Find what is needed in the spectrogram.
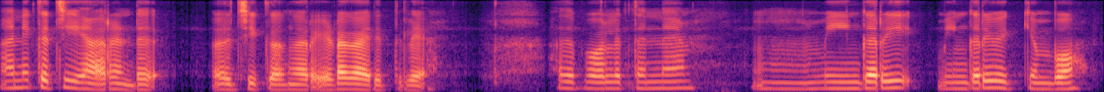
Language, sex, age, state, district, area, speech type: Malayalam, female, 18-30, Kerala, Malappuram, rural, spontaneous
